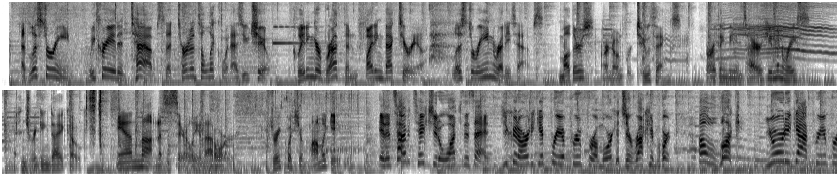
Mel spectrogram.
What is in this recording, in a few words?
commercial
